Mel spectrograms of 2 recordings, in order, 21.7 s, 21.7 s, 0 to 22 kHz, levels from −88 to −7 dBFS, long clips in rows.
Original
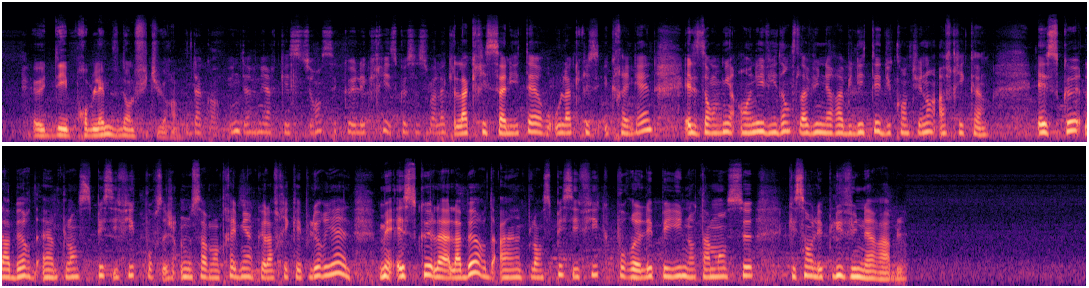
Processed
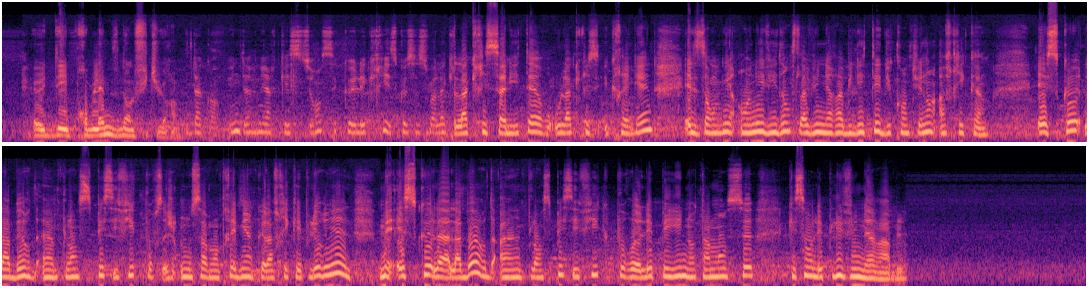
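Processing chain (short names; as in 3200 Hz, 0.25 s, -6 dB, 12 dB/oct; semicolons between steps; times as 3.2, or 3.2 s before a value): high shelf 4700 Hz +11 dB, from 16.28 s +3 dB; soft clip -21 dBFS, distortion -9 dB; gain +3.5 dB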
